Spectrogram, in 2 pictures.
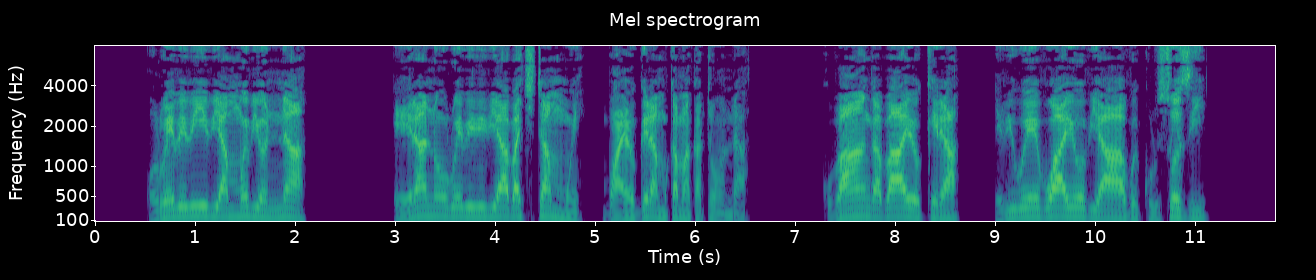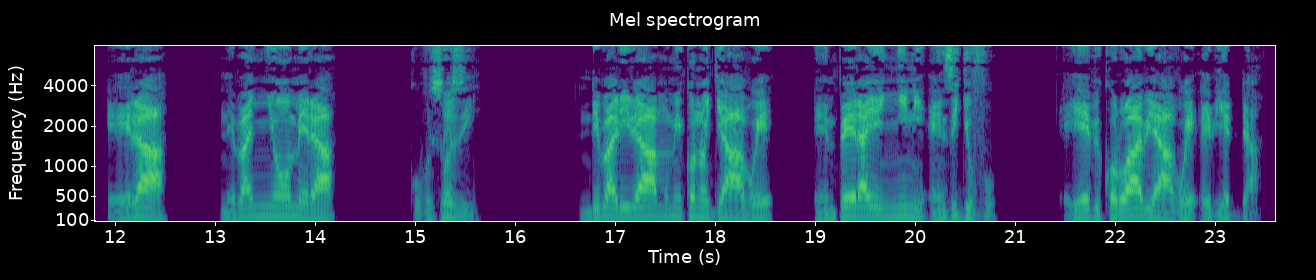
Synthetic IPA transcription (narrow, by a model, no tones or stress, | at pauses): o̞lwe̞ːβiβiβjamwe̞βjo̞nːa | e̞ɾano̞ːlwe̞ːβiβiβjaːβaci̥tamwe̞ | βwaːjo̞ɡe̞ɾamukamakato̞ːnda̰ | kuβaːŋɡaβaːjo̞ke̞ɾa | eβiwe̞ːβwaːjo̞βjaːβwe̞kuluso̞zi | e̞ɾa | ne̞βaɲːo̞ːme̞ɾa | kuβuso̞zi | ndiβaliɾamumiko̞no̞ɟaːβwe̞ː | mpe̞ːɾaje̞ɲːiniʔe̞nziɟuvu | e̞je̞ːβiko̞lwaβjaːβwe̞ʔːβje̞dːa̰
